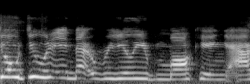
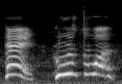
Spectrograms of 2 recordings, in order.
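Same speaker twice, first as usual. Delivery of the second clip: excited; 9 semitones higher than usual. Real, not acted. Playful boasting challenge to friends.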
